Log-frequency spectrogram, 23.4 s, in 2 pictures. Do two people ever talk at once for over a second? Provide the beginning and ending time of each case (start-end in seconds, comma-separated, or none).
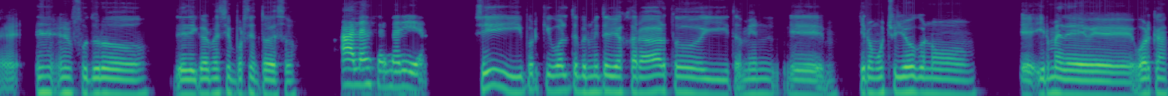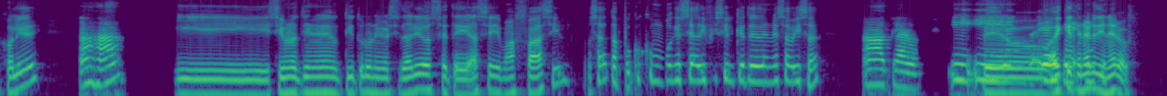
21.5-22.8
